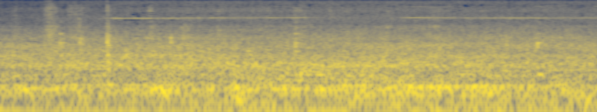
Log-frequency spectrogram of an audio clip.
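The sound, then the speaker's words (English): City traffic in modern Beijing: buses, trucks and cars merge into a steady, dense rumble with no letup, while a thin high-pitched whine cuts in and out above the noise. “Today's Beijing sounds like this.”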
